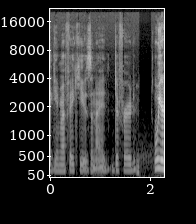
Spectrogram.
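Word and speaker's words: GameFAQs: I've always pronounced this like as if like game facts instead of acronym. We're going to fight. I also say game facts, but I I heard someone else say game FAQs and I deferred.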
